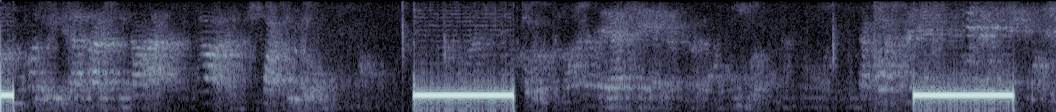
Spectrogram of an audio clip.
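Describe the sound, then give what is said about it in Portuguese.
A phone call rings out while someone tries to reach a person: two long, steady ring tones, separated by a few seconds of muffled voices. “Estou ligando aqui para ela. Alguém está ligando para ela?”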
